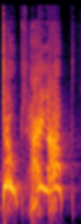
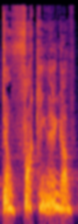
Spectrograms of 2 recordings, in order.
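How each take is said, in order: First: High-pitched, desperate mock yell; frantic plea. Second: Said in the usual way. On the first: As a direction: cry out before the line goes dead. Plea to mom escalates.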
